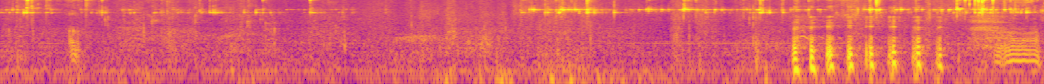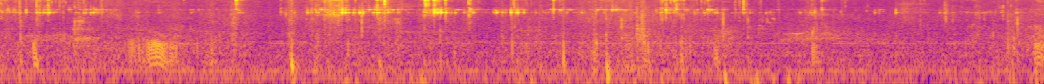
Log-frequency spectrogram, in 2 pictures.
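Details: Dogs Beatrice, Gidget and Lynn playing rough together; a run of harmonic, whining growls rises from a quieter stretch around the middle, with a shorter growl after it and scuffling, thumping play noise throughout.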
